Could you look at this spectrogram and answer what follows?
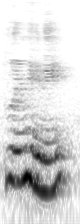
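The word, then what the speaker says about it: пельмени: hahaha A) Burger B) pizza C) Pelmeni or D) Salad what is? how did i say it..? it's pelmeni thats how you say it hahahahahah salad yeah haha Misha Misha it's salad hahahah !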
